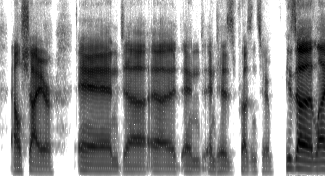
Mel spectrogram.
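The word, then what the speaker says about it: Al-Shaair: I'm still working on naturalizing the way you pronounce his name, Al-Shire, and his presence here.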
